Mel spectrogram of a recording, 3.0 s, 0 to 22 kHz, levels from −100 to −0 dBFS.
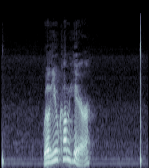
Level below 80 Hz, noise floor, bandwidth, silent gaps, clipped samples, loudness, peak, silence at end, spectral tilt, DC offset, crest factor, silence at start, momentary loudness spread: -58 dBFS; -56 dBFS; 14.5 kHz; none; under 0.1%; -18 LUFS; 0 dBFS; 0.15 s; -6.5 dB/octave; under 0.1%; 20 dB; 0.05 s; 17 LU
